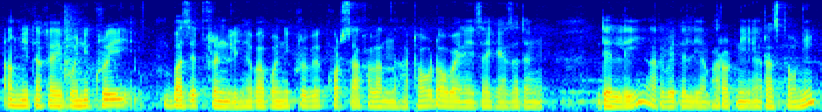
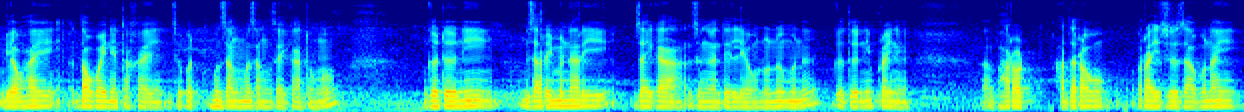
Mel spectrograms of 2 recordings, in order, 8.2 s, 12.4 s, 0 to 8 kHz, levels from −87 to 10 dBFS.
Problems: constant background noise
